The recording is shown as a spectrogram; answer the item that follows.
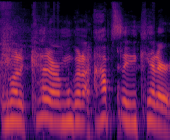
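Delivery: mock absolutely fuming, seething, furious delivery. Retelling what a player fuming after a scrum said: imitating a fuming player. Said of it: "absolutely fuming".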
